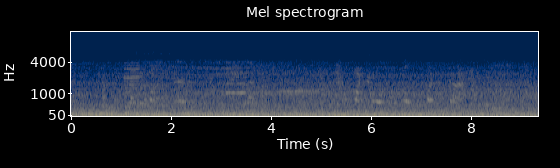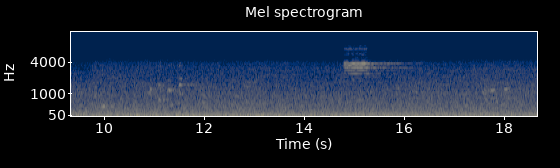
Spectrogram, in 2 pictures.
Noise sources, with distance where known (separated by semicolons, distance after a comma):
car horn; unidentified human voice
